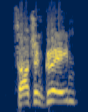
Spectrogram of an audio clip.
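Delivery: loud, high call; officer calling for his sergeant. A narrator's reading. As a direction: call the name across the field. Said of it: "Sharp called".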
